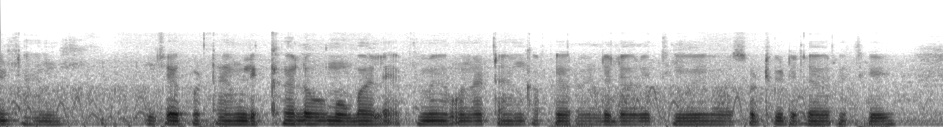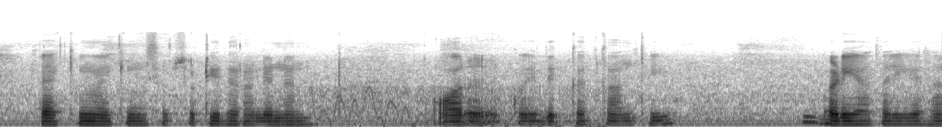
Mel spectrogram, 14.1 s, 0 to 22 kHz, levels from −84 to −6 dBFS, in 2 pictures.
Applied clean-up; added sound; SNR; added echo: none; Scratching (performance technique); 19 dB; none.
